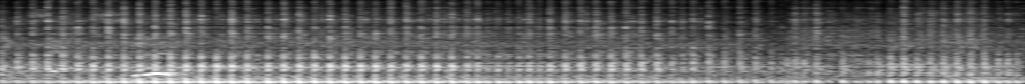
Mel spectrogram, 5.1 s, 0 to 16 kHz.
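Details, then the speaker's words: 49cc scooter just after a big bore kit install, running: fast, buzzy exhaust with a tinny metallic jingle on every pulse, caused by the silencer insert loose and vibrating inside the exhaust; exhaust rattle. "so that's the silencer it was just jingling around in there that's what that rattling is"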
